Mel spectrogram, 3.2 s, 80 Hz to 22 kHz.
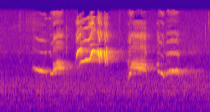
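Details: Common blackbird song recorded 10 June 2017, two fluted phrases: low mellow whistles sliding up into a brighter, higher squeaky flourish, with a short pause between the phrases.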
